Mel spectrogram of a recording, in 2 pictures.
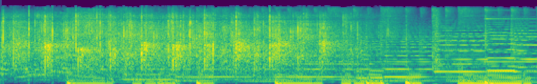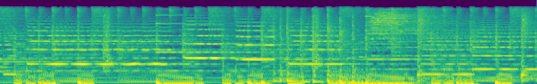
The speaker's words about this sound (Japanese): ここまでは森トラスト総合リート投資法人 IR プレゼン、森トラストアセットマネジメント株式会社代表取締役社長堀野聡さんでした。どうぞ皆様もう一度大きな拍手をお願いいたします。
